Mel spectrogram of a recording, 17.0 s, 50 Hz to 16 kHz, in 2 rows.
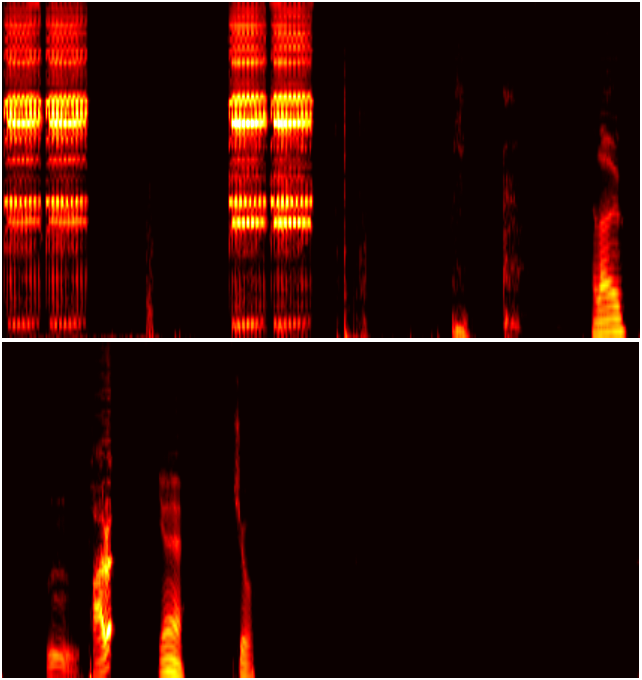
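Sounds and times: telephone double ringing: 0.0s - 1.2s, 3.0s - 4.2s.

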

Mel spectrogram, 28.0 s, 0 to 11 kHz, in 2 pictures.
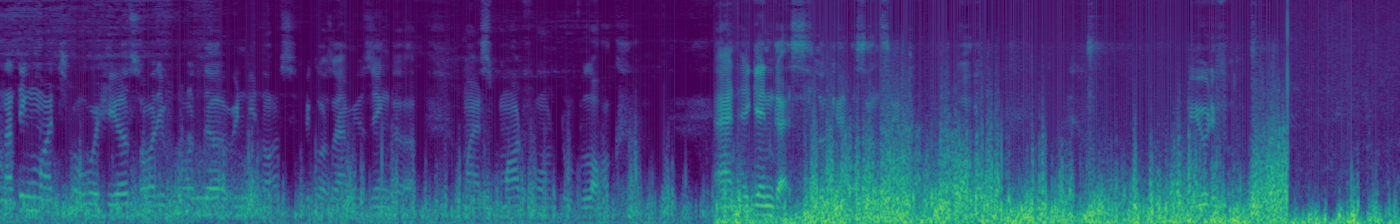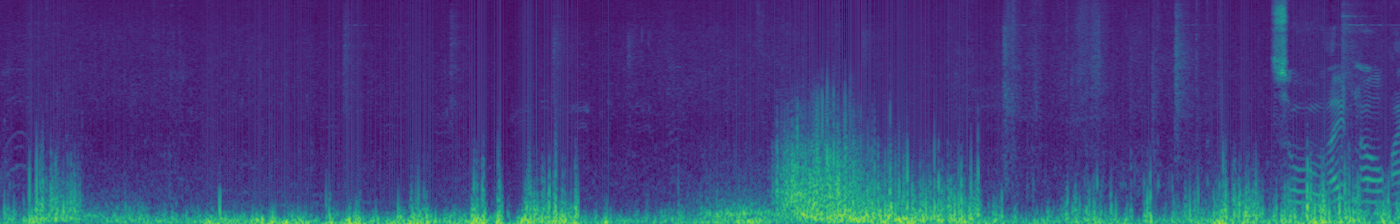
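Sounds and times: wind buffeting microphone: 0.0s - 28.0s.

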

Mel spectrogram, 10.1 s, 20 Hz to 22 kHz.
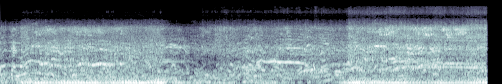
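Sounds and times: people chattering: 0.0s - 9.8s.

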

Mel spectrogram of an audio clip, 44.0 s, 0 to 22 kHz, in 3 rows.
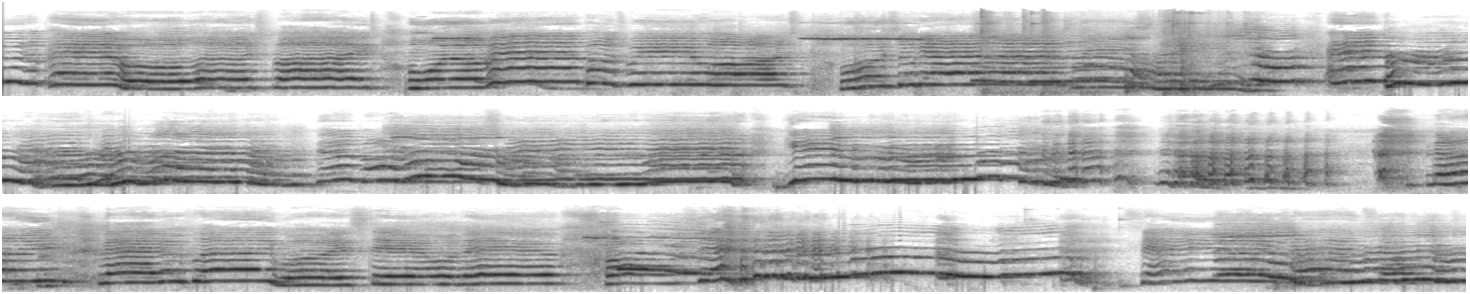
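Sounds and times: girl singing long notes: 0.0s - 17.2s, 28.8s - 36.5s, 39.8s - 43.9s
dog howling: 8.4s - 13.0s, 13.8s - 22.2s, 22.9s - 25.4s, 35.1s - 40.4s, 41.4s - 43.9s.

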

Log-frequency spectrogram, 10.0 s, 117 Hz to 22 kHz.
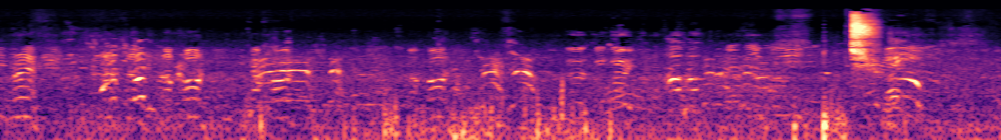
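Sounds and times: players calling and shouting: 0.0s - 10.0s
wind rumble on microphone: 0.0s - 10.0s
brief hiss: 8.5s - 8.8s.

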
